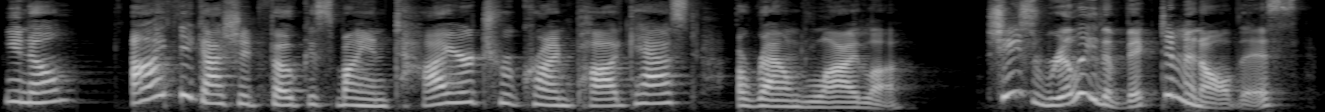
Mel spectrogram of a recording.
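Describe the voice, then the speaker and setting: A bright, high-voiced young woman in a radio comedy. She is ditzy and boy-crazy, gushing and oversharing with flippant emotion. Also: wildly swooping pitch, normal speed, exaggerated voice. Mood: breezy, oversharing. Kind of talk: comedy audio drama acting.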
